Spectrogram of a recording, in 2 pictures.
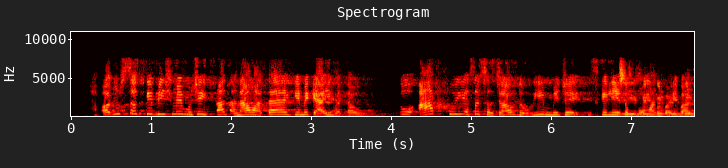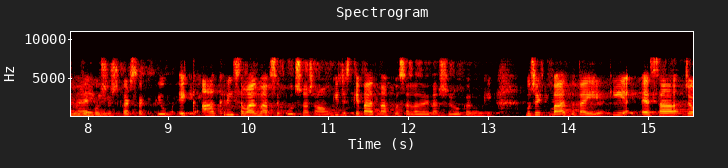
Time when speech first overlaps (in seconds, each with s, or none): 6.8 s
